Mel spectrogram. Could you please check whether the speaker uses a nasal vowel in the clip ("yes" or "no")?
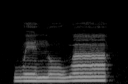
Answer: yes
